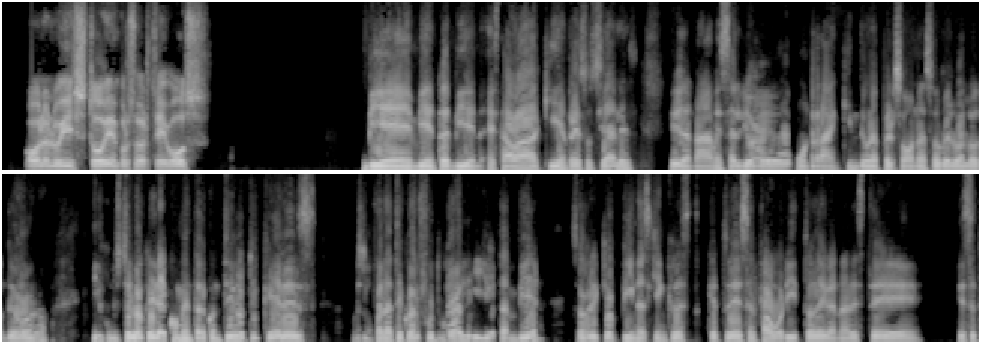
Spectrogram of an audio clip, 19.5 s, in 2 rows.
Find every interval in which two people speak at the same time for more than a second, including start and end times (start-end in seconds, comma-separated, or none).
none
